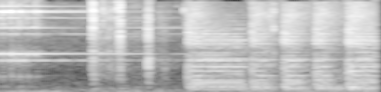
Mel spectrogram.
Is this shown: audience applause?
no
